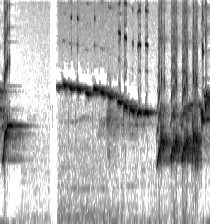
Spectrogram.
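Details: White-rumped shama lure song, sung to draw a reply from other birds: a short bright note, then a long clear whistle falling slowly, ending in loud, choppy, varied warbling phrases.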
